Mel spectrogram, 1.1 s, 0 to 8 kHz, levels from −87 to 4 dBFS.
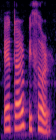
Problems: none marked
